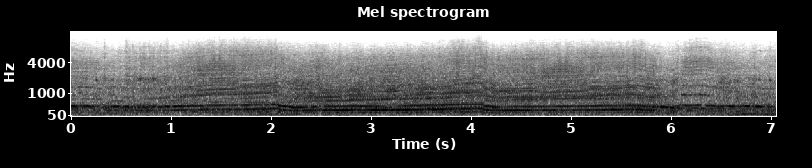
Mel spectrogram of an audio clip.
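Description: A Porsche 911 RSR race car roars in a racing video game, its loud engine whining steadily and dropping pitch at two upshifts before climbing again.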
